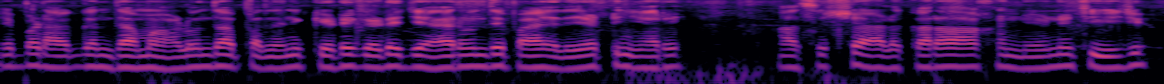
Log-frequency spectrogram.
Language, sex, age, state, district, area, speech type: Dogri, male, 18-30, Jammu and Kashmir, Kathua, rural, spontaneous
